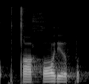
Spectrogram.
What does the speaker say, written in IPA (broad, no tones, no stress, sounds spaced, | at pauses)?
tˤ u x ɔ ɾʲ əː p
